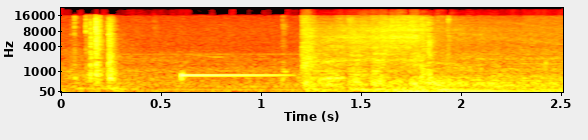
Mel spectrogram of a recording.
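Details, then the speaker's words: Car with a dead battery (2.2 V) started using a Milwaukee M18 JS2000 jump starter: a beep, a brief crank, then the engine fires straight into a smooth even idle. Normal engine start. "Starts perfectly, which is good. I let it run for a minute."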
